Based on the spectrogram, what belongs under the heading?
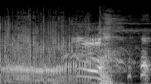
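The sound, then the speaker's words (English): A loud fart sound effect played from a YouTube video: one long, buzzy blast that wobbles and slides downward in pitch for about a second, then two short sputtering puffs, with no talking. “Why do you have 3 hours of fart sounds on YouTube?”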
